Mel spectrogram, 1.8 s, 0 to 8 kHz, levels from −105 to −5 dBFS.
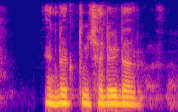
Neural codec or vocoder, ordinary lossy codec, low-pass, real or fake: codec, 16 kHz, 2 kbps, FunCodec, trained on LibriTTS, 25 frames a second; Opus, 32 kbps; 7.2 kHz; fake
